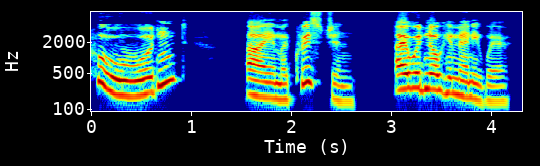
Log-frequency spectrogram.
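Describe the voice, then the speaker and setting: A woman's voice: medium pitch, big pitch swings, measured pace, no room sound, muffled recording. A woman voicing a shrewd peasant man in a storybook, folksy and self-assured. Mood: defiant, assured. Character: plain-spoken, confident peasant man, shrewd.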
